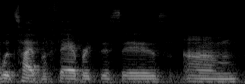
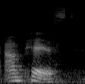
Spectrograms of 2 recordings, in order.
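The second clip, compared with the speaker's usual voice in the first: ordinary delivery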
